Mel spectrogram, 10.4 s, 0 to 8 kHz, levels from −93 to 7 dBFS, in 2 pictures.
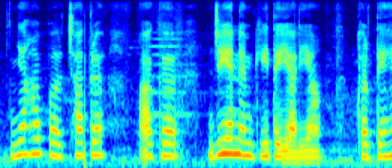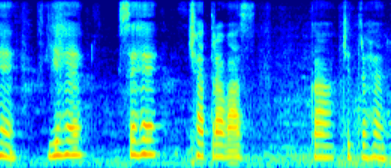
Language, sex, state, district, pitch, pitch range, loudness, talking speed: Hindi, female, Bihar, Saharsa, 225 Hz, 200-240 Hz, -25 LUFS, 90 wpm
